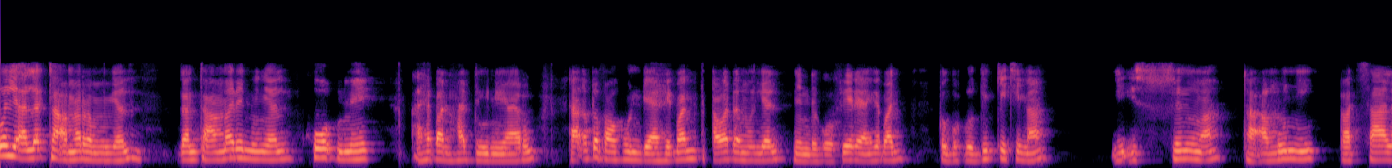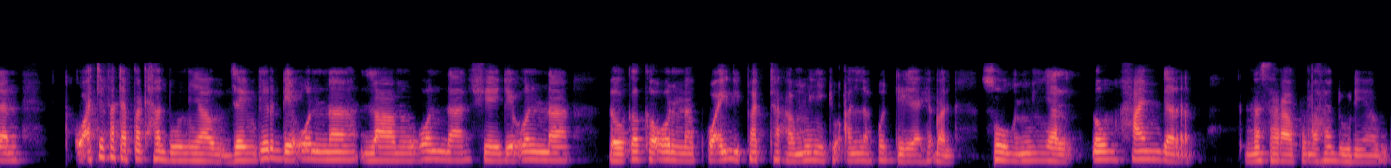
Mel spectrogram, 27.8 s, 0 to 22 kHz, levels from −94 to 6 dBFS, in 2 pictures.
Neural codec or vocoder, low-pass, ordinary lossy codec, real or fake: codec, 32 kHz, 1.9 kbps, SNAC; 5.4 kHz; MP3, 48 kbps; fake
